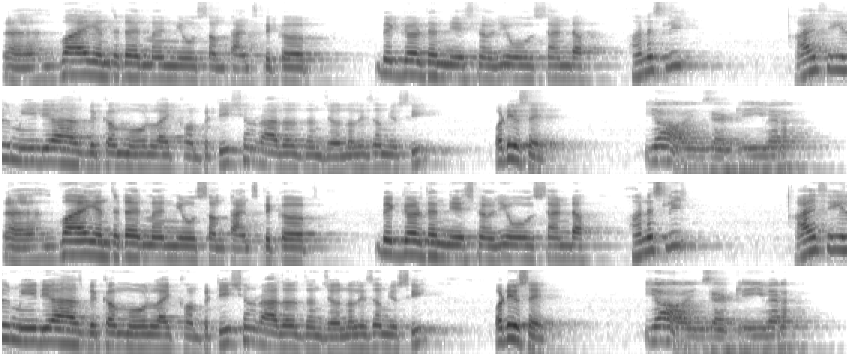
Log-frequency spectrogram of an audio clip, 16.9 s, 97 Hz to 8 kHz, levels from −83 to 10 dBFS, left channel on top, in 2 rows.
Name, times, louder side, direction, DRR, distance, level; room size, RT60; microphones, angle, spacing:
voice 1, 0.0-3.1 3.7-5.8 6.3-6.8 7.9-12.7 13.4-13.9, right 3 dB, 60° right, 1.0 m, -24 dB
voice 2, 14.9-16.3, right 3 dB, 85° right, 1.8 m, -27 dB
23.0 x 15.0 x 7.8 m
head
